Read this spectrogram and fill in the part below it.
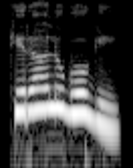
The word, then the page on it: ಗರಲಭುಕ್ಕು: Kannada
